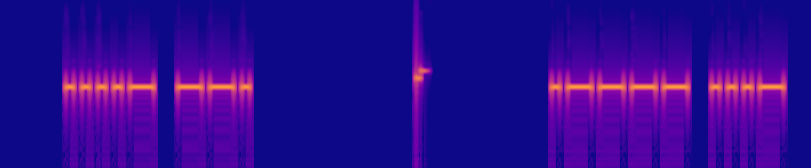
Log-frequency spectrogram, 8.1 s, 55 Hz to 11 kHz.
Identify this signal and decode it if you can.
Morse code, heard as a keyed tone, about 15 wpm, 700 Hz. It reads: 4 G 1 V
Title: Single-Letter Single-Number 15wpm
